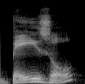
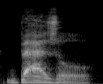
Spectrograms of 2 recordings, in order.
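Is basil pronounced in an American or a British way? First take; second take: American; British. First: The word is said with an American pronunciation. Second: The word is said with a British pronunciation. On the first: "which we say basil" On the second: "The British say basil"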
